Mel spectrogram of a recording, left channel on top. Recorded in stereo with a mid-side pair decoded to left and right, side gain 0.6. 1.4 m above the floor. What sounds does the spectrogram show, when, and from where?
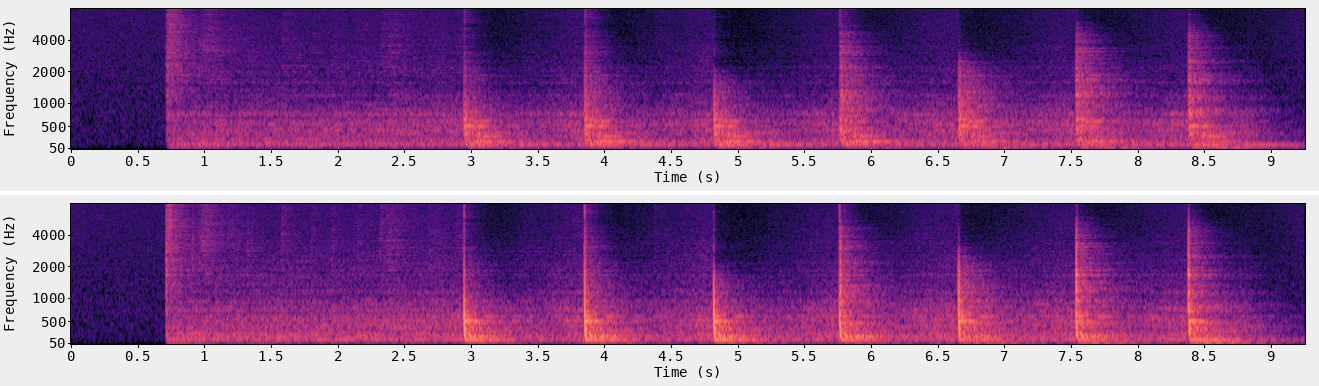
0.7 s tapping: 65° right, 1.3 m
